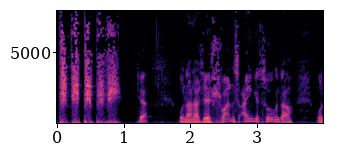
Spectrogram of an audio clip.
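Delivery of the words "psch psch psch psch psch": unvoiced psch sounds to scare off a scorpion; shooing hiss. Preacher retells shooing the scorpion in Lithuania, hissing. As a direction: hiss sharply, chasing it off. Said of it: "habe ich nur gesagt".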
